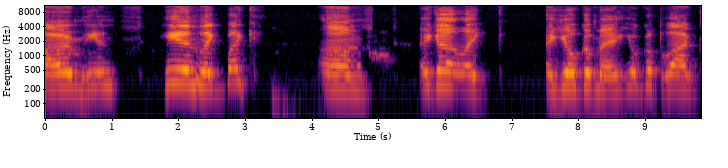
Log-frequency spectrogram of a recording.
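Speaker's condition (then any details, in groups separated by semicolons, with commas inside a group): Cerebral palsy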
